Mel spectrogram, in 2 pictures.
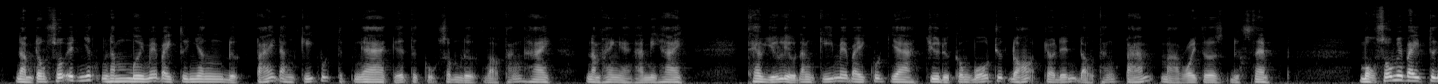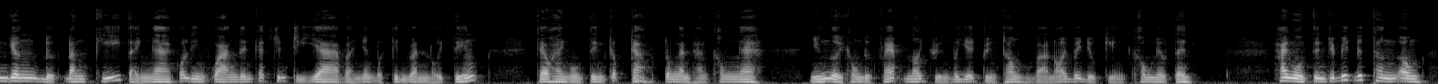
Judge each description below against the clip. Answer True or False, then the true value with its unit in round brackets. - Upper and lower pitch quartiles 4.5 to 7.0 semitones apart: False (4.0 semitones)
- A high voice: False (120 Hz)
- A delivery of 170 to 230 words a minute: False (240 wpm)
